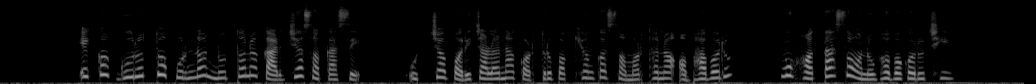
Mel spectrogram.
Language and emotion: Odia, sad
